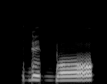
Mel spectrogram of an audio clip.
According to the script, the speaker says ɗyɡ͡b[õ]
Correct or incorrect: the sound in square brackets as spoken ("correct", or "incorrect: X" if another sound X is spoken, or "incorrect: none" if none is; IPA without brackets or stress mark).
incorrect: o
